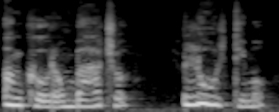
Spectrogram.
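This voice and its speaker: A woman reading aloud gives voice to a tearful, lovesick older woman who pleads softly with her lover. The voice climbs noticeably higher than the narration and stays husky and breathy. The delivery is tender and clinging, in the style of an audiobook. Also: slow pace. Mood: pleading.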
